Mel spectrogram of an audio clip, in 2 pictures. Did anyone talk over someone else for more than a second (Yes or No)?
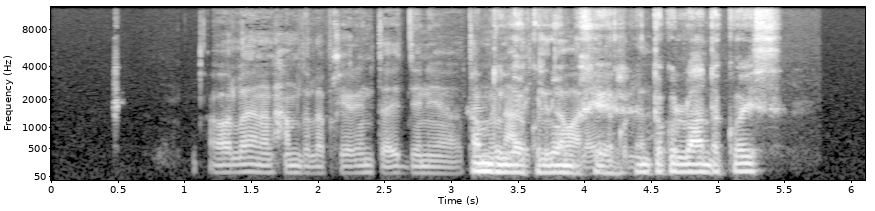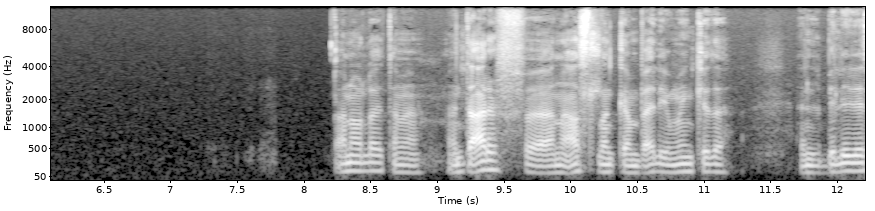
Yes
